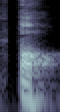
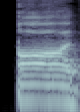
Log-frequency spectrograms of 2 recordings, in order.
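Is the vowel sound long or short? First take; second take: short; long. First: The vowel is clipped very short. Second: The vowel is drawn out long. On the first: The speaker calls it right. "kısa çünkü" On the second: The speaker calls it wrong. "a değil"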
